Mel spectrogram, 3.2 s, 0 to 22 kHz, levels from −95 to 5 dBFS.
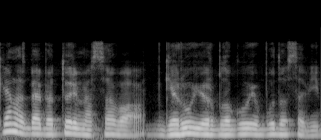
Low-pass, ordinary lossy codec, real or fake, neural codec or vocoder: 7.2 kHz; Opus, 64 kbps; fake; codec, 16 kHz, 16 kbps, FreqCodec, smaller model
